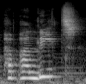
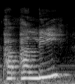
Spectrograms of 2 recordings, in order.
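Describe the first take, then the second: First: The final consonant is sounded. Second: The final consonant is silent. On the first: The speaker calls it wrong. "not papalit" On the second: The speaker calls it right. "the great character, is not being sound out"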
